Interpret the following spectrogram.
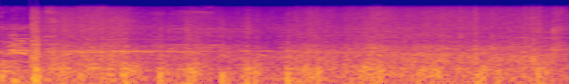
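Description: Firecrackers going off in a rapid irregular crackle, with one sharp loud bang about a quarter of a second in.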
